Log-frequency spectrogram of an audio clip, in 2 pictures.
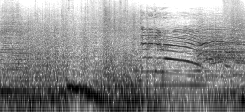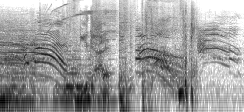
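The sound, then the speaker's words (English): Loud, drawn-out screams in the style of the Wilhelm scream, with several wailing cries whose pitch swoops and falls, layered over a busy, rumbling background. “Not Wilhelm, but sort of Wilhelm scream?”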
